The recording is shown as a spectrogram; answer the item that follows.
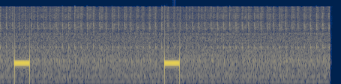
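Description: Film-leader countdown sound effect: two short, loud, high beeps a second apart, one for each number counted down. Under them runs a steady hiss and low hum like an old film soundtrack.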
